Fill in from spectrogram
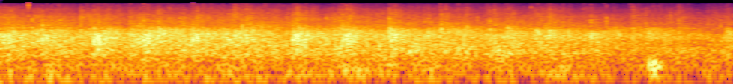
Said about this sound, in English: let's just give this team and Dale just show appreciation, a round of applause here that we're praying for them.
